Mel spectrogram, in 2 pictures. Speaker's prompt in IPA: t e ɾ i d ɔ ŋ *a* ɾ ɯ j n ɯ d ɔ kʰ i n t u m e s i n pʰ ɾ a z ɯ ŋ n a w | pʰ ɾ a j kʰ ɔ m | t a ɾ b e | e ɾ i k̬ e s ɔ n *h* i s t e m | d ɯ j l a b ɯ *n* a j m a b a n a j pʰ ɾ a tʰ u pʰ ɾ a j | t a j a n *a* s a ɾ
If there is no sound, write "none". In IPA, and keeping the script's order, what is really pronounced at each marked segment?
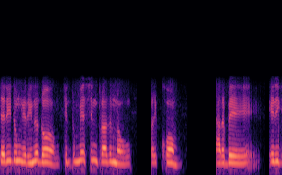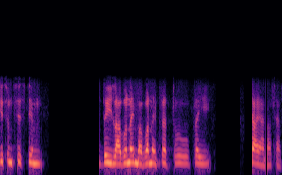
e, s, n, a

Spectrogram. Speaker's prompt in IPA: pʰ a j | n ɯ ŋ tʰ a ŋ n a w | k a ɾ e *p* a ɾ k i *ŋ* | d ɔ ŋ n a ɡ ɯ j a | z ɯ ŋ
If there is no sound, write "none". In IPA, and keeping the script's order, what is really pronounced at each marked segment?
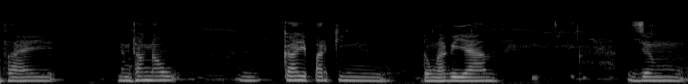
p, ŋ

